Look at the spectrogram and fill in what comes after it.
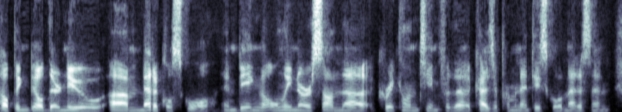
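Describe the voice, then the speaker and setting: An American accent on a very clean recording with a silent background and a dry, close sound with no echo. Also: man. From California. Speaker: nurse executive. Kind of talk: interview. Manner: fast; animated.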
